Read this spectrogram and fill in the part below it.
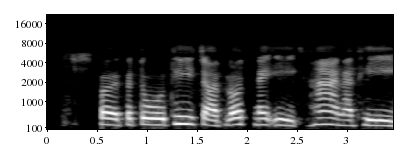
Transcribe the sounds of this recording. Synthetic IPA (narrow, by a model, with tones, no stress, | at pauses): pɤː˨˩t̪̚pɾa˧t̪uː˧t̪ʰiː˥˩t͡ɕɔː˨˩t̪̚ɾo˦˥t̪̚na˧jʔiː˨˩k̚ɦaː˥˩naː˧t̪ʰiː˧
